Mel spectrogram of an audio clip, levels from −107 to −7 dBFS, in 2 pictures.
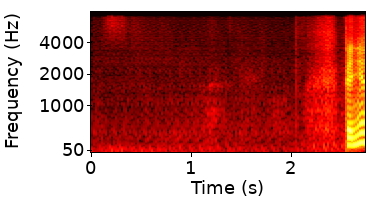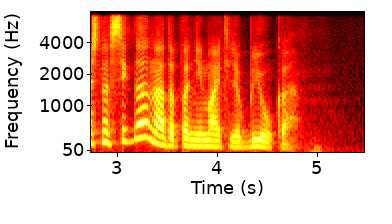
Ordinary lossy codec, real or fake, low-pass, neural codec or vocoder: none; fake; 7.2 kHz; codec, 16 kHz, 0.3 kbps, FocalCodec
